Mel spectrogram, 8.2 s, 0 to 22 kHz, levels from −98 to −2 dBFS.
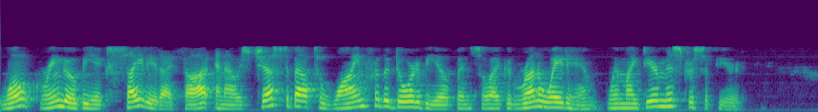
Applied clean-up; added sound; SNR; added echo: none; none; none; none.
